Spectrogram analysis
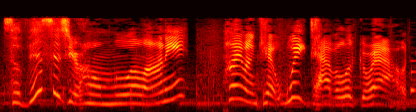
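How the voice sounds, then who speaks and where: A woman voicing a tiny, excitable, curious fairy companion with a squeaky childlike voice for a video game. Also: normal speed, music in the background. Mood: excited, curious. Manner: refers to self in third person, exclamatory. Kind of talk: video game character acting.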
